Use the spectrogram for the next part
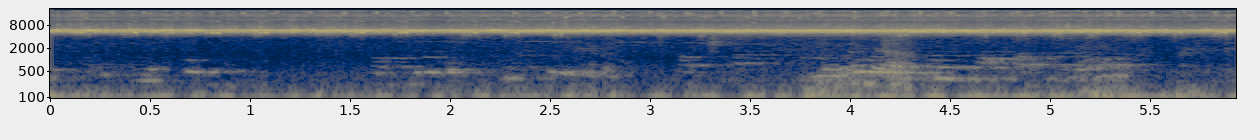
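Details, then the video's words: Continuous high-pitched trilling from a mass of crickets at a cricket breeding farm, steady and unbroken, over a low hum with a short muffled rustle near the end. "Cricket Chirping Sound"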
